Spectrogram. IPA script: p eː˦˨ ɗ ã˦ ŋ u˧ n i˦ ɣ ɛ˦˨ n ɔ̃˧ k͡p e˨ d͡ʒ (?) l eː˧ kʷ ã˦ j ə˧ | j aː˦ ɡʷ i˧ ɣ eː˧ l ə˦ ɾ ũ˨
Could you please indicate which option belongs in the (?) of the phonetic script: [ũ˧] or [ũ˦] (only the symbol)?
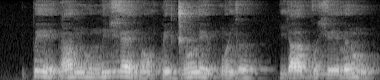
ũ˦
